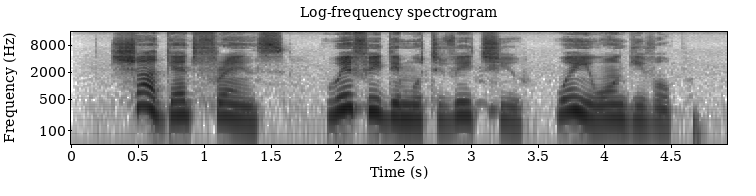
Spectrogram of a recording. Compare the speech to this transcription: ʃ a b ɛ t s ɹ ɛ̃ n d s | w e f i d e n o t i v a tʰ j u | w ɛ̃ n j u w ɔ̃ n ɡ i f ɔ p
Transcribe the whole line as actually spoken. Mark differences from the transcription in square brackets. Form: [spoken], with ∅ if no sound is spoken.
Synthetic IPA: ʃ a [ɡ] ɛ t [f] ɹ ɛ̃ n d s | w e f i d e [m] o t i v [e] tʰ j u | w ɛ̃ n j u w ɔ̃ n ɡ i [v] ɔ p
